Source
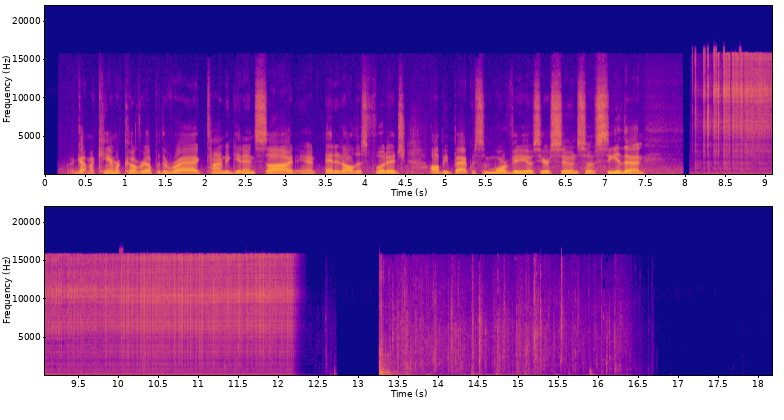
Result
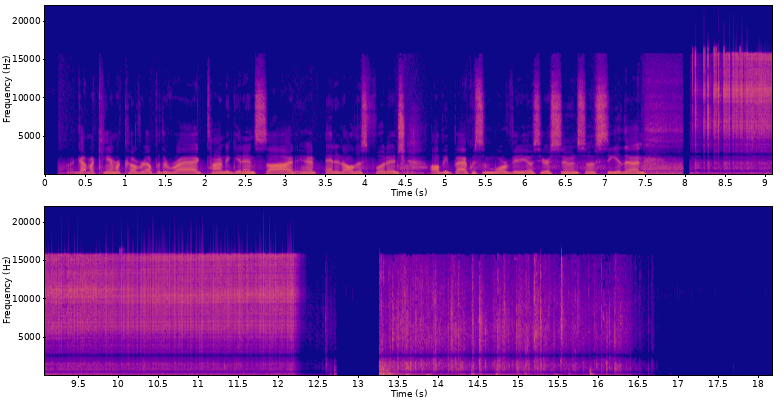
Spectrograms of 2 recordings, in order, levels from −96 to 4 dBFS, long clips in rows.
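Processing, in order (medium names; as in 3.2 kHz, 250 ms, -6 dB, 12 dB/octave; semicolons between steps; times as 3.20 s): reverse; compression 4:1, threshold -34 dBFS, peak gain reduction 19.5 dB; reverse; static phaser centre 1.1 kHz, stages 4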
